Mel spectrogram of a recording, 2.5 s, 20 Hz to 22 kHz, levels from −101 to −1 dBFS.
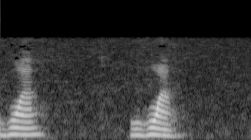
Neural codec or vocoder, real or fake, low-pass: none; real; 7.2 kHz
